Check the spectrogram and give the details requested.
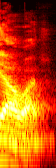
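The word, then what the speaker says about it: hour: এখানে আওয়ার শব্দটি বানানে এইচ থাকলেও এটি উচ্চারিত হয় না।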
